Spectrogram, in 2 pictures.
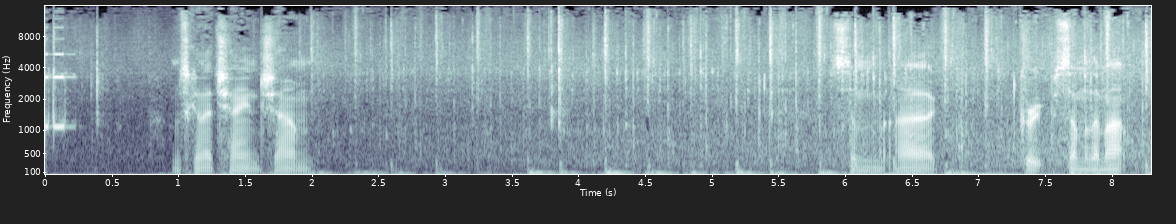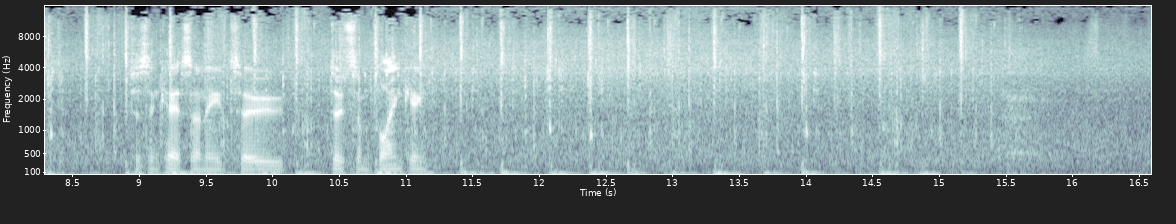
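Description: Footsteps crunch steadily through grass and brush.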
